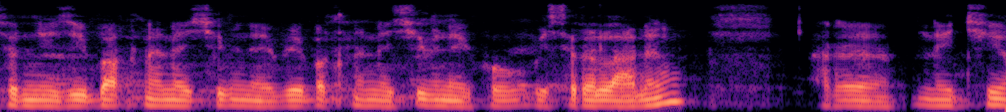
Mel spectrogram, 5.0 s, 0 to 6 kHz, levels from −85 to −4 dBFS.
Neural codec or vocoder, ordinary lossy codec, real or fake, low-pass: codec, 16 kHz, 16 kbps, FreqCodec, smaller model; none; fake; 5.4 kHz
